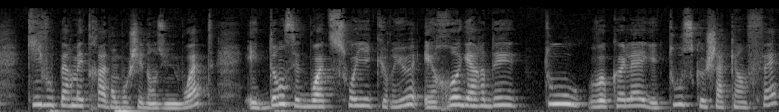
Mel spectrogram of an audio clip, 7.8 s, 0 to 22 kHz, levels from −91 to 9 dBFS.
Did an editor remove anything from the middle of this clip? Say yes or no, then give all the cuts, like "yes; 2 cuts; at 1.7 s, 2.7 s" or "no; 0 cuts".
yes; 1 cut; at 1.1 s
